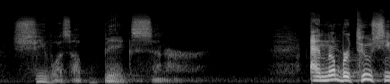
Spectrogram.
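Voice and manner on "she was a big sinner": very low and much softer, almost breathed; hushed drop. Acted. Preacher telling the church she was a sinner, hushed and low. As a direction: let the word sink to a low hush. Dramatic drop on key word.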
